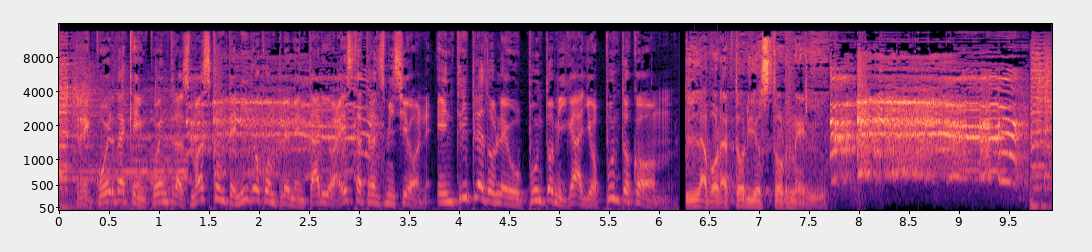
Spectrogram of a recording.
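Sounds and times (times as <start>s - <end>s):
speech: 0.2s - 8.1s
rooster crowing: 0.4s - 3.3s, 7.7s - 9.8s.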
